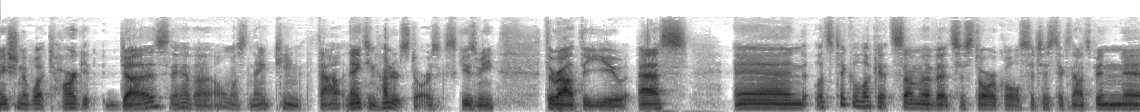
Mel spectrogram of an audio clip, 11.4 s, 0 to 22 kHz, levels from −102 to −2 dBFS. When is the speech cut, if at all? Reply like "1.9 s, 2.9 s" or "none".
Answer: none

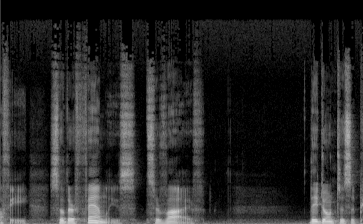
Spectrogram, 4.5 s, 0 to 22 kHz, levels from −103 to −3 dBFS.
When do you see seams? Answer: 1.8 s

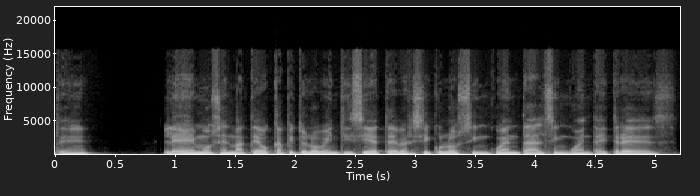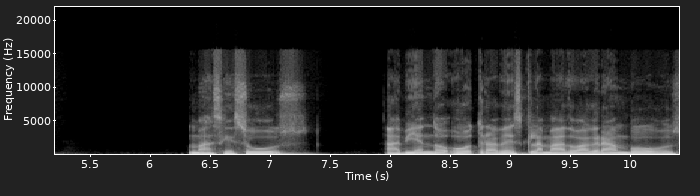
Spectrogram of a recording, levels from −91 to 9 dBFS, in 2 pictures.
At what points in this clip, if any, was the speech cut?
none

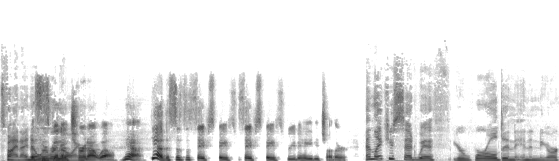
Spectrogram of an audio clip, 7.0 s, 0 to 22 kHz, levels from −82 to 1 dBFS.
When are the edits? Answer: 3.0 s, 5.7 s

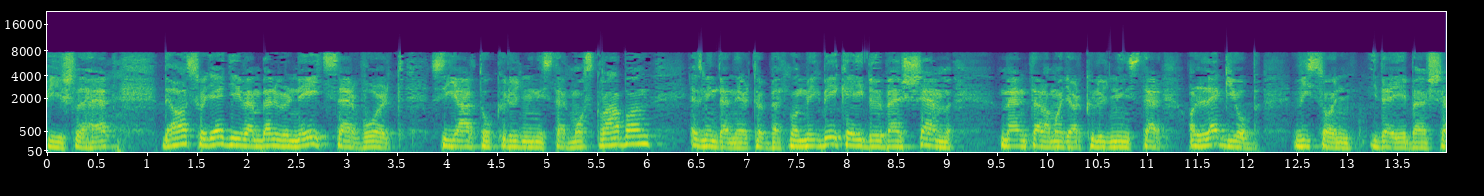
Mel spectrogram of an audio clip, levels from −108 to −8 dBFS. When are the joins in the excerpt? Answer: none

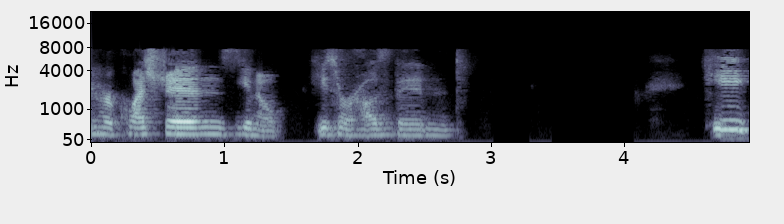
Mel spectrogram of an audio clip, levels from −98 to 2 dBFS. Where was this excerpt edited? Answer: 1.1 s

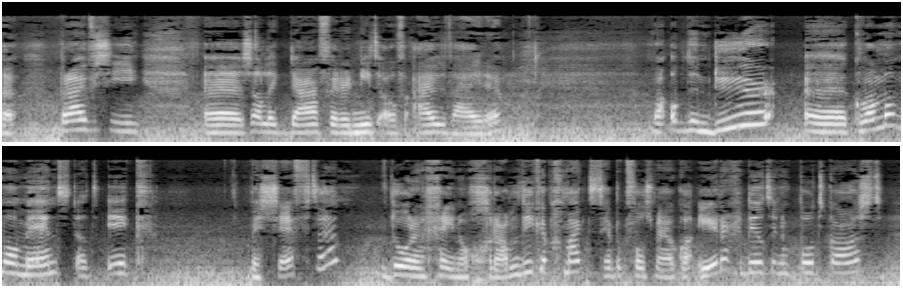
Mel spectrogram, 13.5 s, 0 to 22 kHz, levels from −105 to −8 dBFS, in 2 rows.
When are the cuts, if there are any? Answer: none

